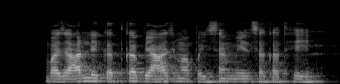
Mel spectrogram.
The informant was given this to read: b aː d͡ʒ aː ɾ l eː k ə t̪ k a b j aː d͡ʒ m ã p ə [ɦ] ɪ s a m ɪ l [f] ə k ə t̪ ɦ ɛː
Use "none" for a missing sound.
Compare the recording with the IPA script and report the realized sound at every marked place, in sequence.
none, s

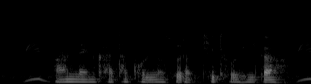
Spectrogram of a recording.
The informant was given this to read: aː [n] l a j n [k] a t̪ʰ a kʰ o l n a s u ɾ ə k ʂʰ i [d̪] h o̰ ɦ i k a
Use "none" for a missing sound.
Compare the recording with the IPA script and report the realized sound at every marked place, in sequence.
n, kʰ, t̪

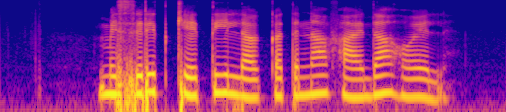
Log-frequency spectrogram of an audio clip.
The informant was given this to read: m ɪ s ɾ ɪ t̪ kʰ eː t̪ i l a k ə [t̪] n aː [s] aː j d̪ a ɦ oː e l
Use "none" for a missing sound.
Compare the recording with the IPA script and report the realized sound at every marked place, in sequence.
t̪, f

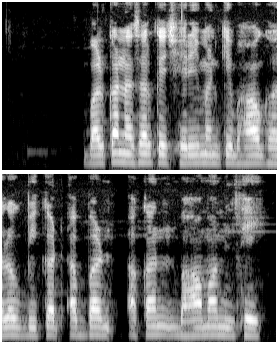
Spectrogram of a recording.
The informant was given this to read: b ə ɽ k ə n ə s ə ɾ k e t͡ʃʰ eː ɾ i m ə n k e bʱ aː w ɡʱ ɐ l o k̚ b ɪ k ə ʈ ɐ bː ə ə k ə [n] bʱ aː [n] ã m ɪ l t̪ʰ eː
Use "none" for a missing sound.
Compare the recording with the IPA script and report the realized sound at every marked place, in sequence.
n, m

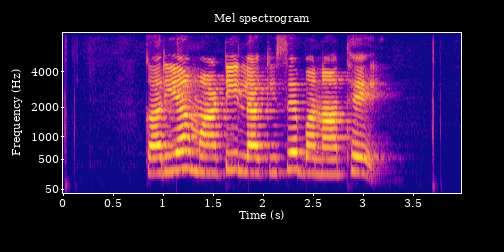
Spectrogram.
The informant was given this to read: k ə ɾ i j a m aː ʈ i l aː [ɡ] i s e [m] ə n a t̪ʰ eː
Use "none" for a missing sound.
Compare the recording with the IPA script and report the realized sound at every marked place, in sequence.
k, b

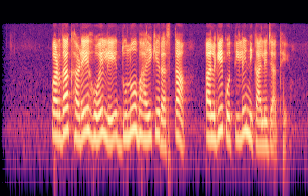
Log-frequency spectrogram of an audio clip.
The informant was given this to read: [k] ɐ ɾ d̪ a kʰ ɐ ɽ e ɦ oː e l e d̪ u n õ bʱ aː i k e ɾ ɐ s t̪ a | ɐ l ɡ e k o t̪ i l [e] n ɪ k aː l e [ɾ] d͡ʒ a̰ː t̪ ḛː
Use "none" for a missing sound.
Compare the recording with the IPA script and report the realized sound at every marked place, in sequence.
p, e, none

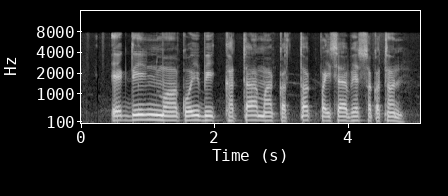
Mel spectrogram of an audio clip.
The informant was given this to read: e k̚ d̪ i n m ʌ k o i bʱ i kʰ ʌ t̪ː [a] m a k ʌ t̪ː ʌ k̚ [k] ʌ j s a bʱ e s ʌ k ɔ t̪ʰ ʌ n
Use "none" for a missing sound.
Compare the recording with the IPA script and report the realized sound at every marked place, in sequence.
a, p

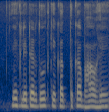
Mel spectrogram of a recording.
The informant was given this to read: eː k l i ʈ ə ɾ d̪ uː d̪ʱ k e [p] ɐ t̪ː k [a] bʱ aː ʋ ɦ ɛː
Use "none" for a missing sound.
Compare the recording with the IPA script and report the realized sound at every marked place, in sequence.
k, a

